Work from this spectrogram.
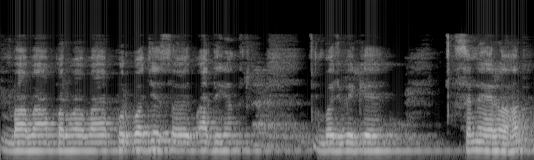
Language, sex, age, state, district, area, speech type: Maithili, male, 45-60, Bihar, Madhubani, rural, spontaneous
